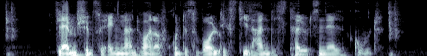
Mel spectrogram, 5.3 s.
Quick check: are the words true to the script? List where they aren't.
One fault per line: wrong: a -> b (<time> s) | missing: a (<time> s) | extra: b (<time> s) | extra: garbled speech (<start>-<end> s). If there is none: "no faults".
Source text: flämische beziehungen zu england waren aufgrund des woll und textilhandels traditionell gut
missing: beziehungen (1.1 s)
missing: und (2.7 s)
